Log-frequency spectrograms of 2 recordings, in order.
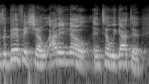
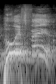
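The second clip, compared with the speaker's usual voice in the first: baffled question; 9 semitones higher than usual. Acted. Confused rant about fan jersey.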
